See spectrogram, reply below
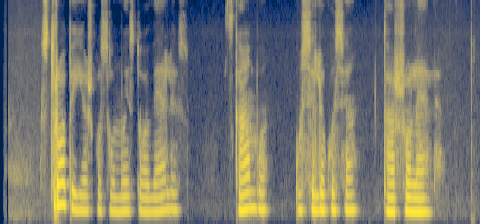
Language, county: Lithuanian, Marijampolė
